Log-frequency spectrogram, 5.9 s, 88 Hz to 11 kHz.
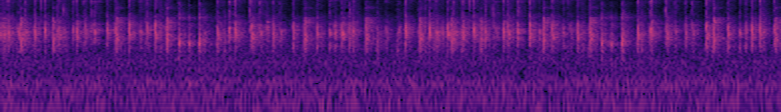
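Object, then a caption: Mechanical keyboard with plastic keycaps. Fingertips of both hands type continuously on a compact mechanical keyboard, the Sunset 80, with multicolored plastic keycaps. About 45 quick, dry keystrokes rattle out in a steady stream. Each is a bright, clacky tap centered around 2 kHz, with almost no low end and very little ring.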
